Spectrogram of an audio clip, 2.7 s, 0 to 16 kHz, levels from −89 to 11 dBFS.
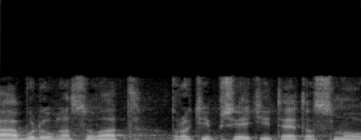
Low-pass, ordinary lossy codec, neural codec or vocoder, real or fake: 7.2 kHz; MP3, 48 kbps; codec, 16 kHz, 4 kbps, X-Codec, WavLM features, trained on Multilingual LibriSpeech; fake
